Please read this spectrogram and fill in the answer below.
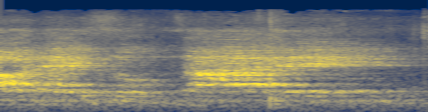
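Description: A large group of voices singing a cheer song in unison, in two phrases about a second apart.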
